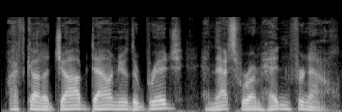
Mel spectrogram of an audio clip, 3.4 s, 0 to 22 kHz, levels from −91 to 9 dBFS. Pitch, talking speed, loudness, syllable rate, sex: 110 Hz, 265 wpm, -16 LUFS, 6.0 syllables/s, male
